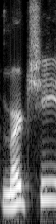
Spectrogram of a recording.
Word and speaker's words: Merchey: I've got with me Murchie. Is that the correct pronunciation?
